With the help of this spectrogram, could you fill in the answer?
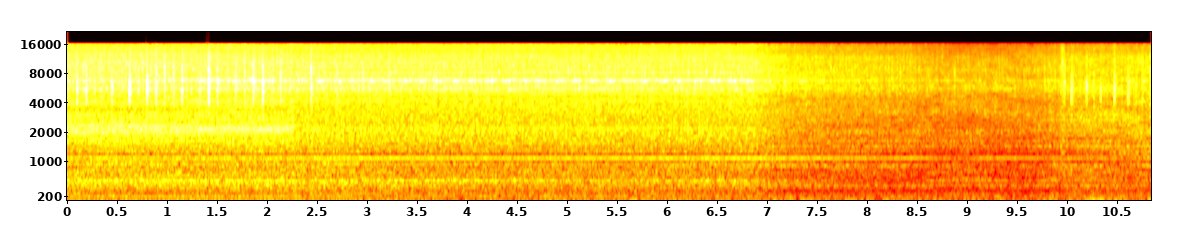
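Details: Mazda5 at cold idle after start-up: fast, fairly even light ticking like marbles, about four per second, that goes away after a few minutes. It happens intermittently, not every day; the dealership drained the oil and could find no fault. Cause unknown.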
